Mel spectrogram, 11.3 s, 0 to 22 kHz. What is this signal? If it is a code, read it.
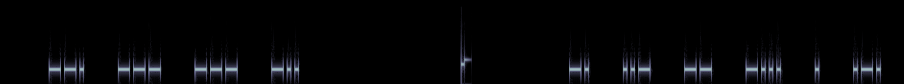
Morse code, heard as a keyed tone, about 25 wpm, spaced as for 14 wpm, 700 Hz. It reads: GOOD NUMBER
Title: 3x Character Spacing - Top 200 Words - 25wpm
